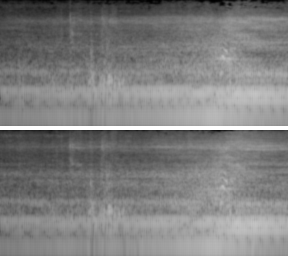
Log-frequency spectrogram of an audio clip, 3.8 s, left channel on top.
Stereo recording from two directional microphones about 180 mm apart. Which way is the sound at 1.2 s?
30° right (ahead or behind).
